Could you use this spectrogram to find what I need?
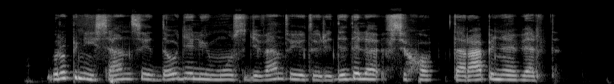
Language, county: Lithuanian, Vilnius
